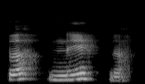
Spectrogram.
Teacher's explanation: Às vezes as vogais têm esse som do schwa, que é esse A. Por exemplo, aqui a palavra que no português é banana, no inglês fica banana.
